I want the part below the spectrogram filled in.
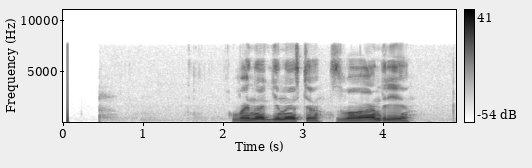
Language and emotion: Russian, neutral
